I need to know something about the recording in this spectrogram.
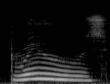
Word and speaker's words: bruise: swell up and bruised careful with the pronunciation of this bruise no ruie ruies bruise now to bruise you can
